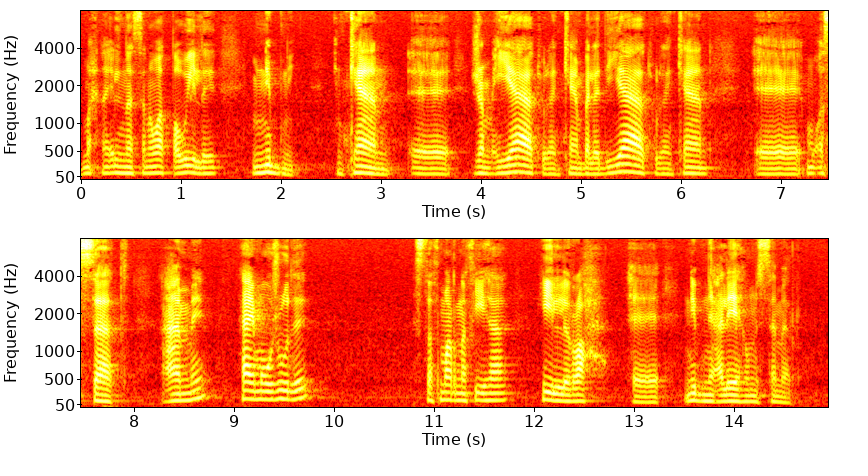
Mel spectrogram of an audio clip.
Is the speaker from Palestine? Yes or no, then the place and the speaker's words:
yes; Palestine; فإحنا عندنا اللبنة الأساسية اللي بإمكاننا كفلسطينية بشكل جمعي نطور عليها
